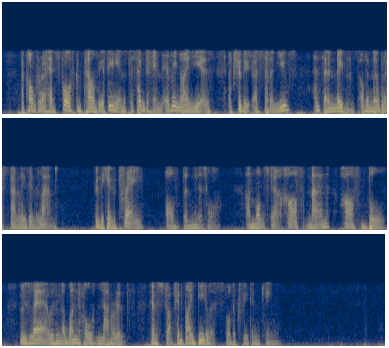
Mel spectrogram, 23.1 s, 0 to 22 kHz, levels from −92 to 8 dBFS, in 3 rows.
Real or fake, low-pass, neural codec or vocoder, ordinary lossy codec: fake; 3.6 kHz; codec, 44.1 kHz, 2.6 kbps, SNAC; Opus, 64 kbps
